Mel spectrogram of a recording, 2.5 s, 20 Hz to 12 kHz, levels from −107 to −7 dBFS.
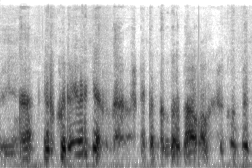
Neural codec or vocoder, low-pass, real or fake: codec, 24 kHz, 1.5 kbps, HILCodec; 10.8 kHz; fake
